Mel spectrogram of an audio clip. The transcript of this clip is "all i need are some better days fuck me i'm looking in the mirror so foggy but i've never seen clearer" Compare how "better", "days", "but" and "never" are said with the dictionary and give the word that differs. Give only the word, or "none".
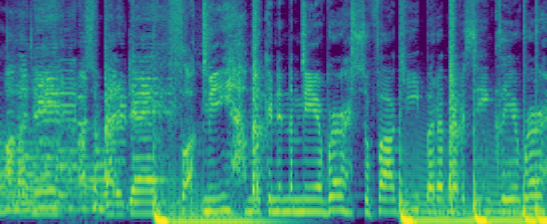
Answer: days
